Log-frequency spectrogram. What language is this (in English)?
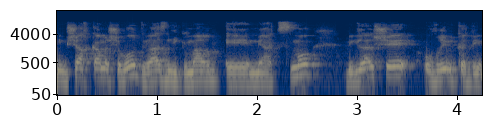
Hebrew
